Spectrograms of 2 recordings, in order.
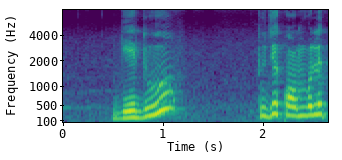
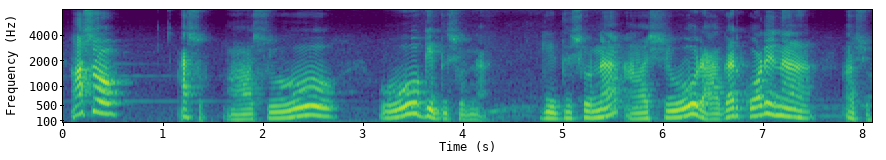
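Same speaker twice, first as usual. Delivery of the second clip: low, slow cooing to a pet; tender coaxing; 4 semitones lower, slower than usual. Real, not acted. Owner calling a sulking cat to come, tenderly coaxing. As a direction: coax gently, drawing out the endearment.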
